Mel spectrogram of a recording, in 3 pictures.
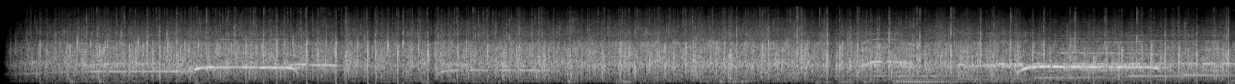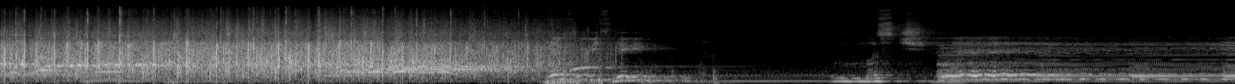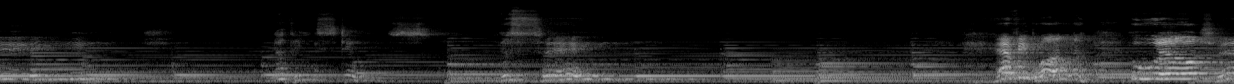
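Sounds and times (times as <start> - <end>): audience applauding: 0.0 - 18.6
people cheering: 0.1 - 18.5.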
